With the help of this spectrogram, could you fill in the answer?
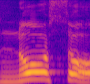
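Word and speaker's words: נסה: says to test them it's a word pronounced nor saw or a primitive root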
